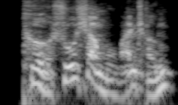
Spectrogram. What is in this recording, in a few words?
advisor notification special project complete, chinese; Stellaris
